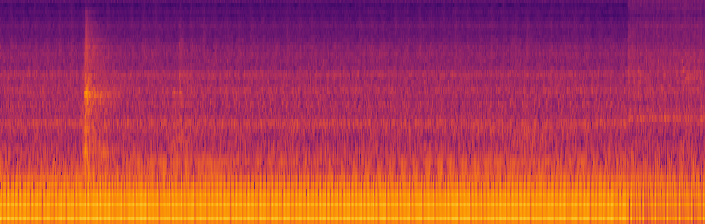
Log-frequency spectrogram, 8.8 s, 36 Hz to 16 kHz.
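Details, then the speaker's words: 2015 Ford F150 cold start just after an oil change to 20W50 VR1 conventional (replacing Valvoline Restore and Protect), microphone on front of toolbox: fast light tick about three per second heard by the exhaust, not the engine, which stops after warm-up. "It's got the little coyote tick that's going on, which happens all the time. Here in a minute or two it'll go away. You don't hear a coyote tick from the engine, but you hear it by the exhaust."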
